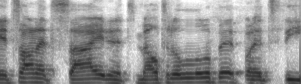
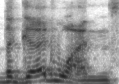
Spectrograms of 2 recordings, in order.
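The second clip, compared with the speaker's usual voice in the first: mock obnoxious voice, higher pitch; 3 semitones higher than usual. Retelling what Nolan answered about which episodes to show, obnoxious Nolan voice. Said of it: "your Nolan voice is a default to a really obnoxious asshole sounding voice".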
